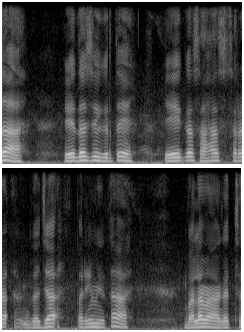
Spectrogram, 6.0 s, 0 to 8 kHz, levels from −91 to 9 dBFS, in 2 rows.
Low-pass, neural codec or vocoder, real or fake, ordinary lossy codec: none; none; real; none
